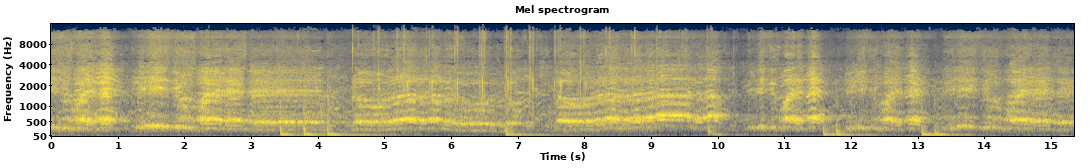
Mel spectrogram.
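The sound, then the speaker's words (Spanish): A large football stadium crowd chants insults against Vinicius in unison before and during the match, a loud, sustained, rhythmic mass of voices rising and falling in repeated phrases, punctuated by heavy low thumps every few seconds. “Este grito es antes del partido, pero se escuchó durante el choque.”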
